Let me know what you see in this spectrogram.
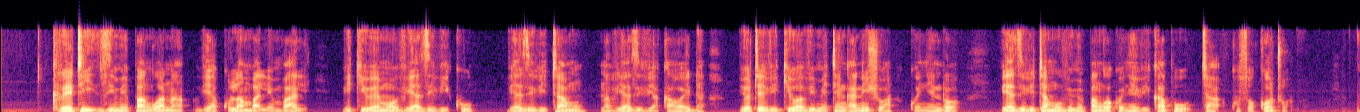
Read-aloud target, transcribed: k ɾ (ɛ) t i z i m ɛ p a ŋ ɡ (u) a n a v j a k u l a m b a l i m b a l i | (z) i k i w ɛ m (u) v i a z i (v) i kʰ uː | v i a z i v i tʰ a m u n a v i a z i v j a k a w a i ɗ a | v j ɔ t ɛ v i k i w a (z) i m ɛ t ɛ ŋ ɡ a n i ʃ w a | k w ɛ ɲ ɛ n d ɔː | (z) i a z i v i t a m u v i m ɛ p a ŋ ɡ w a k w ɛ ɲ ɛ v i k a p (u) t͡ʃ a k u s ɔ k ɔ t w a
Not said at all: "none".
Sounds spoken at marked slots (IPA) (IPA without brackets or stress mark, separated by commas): ɛ, w, v, ɔ, v, v, v, u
